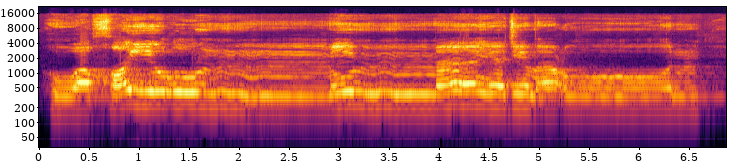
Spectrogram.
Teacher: تنوین کے بعد حروف یومن میں سے میم ہے تو تنوین کو میم سے ملا کر غنہ کے ساتھ پڑھیں گے، اس کو ادغام ناقص کہتے ہیں، اور یہ میم مشدد میں غنہ ہوگا، غنہ حقیقی ہوگا تو اس کو یہاں پر ایک غنہ کریں گے، ایک الف کی مقدار اس کی آواز کو ناک میں گنگنا کر پڑھیں گے، اور یہاں پر الف مدہ ہے، ایک الف کے برابر کھینچیں گے۔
